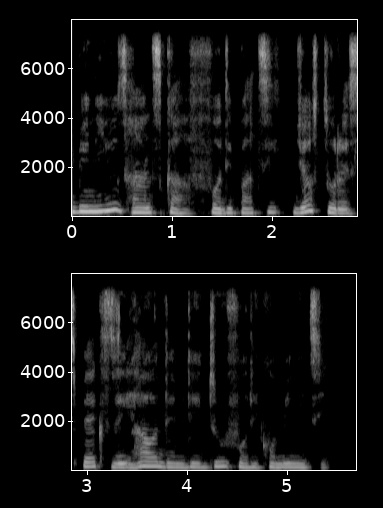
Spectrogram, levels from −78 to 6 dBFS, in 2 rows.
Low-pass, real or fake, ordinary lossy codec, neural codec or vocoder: 7.2 kHz; fake; none; vocoder, 44.1 kHz, 128 mel bands every 512 samples, BigVGAN v2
